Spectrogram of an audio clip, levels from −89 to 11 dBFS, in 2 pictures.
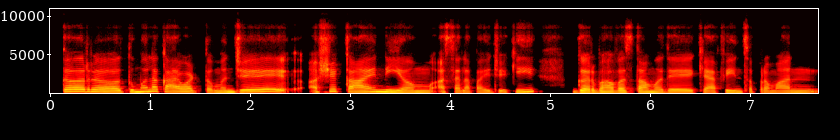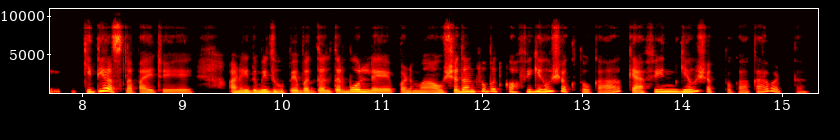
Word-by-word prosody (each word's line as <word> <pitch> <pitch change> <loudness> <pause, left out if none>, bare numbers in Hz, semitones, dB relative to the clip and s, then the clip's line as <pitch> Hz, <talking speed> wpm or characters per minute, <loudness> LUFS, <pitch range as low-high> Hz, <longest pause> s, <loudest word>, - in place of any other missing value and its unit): तर 265 0 +5
अ, 225 -2 +4
तुम्हाला 245 +5 +4
काय 225 -1 +2
वाटतं? 200 -4 -1
म्हणजे 235 +7 +3 0.3
असे 280 - +1
काय 220 +1 +4
नियम 185 -6 +3
असायला 180 0 -2
पाहिजे 175 +1 -4
की 220 +4 +1 0.5
गर्भावस्था 200 +1 +3
मध्ये 175 -2 +1
कॅफीनचं 180 +3 -1
प्रमाण 175 +1 -2 0.5
किती 235 +9 +3
असलं 215 - +2
पाहिजे? 160 +1 -5 0.4
आणि 185 +2 +1
तुम्ही 205 +1 +3
झोपेबद्दल 190 0 -2
तर 230 - +1
बोलले, 195 -8 +2
पण 185 0 -5
मग 185 -1 -4
औषधांसोबत 255 +9 0
कॉफी 245 0 -5
घेऊ 270 +2 +3
शकतो 215 - -6
का? 165 - -6
कॅफीन 235 +8 0
घेऊ 220 +4 +2
शकतो 220 -8 -10
का? 175 - -10
काय 225 +6 -7
वाटतं? 190 - -10
200 Hz, 145 wpm, -28 LUFS, 180-235 Hz, 0.5 s, तर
